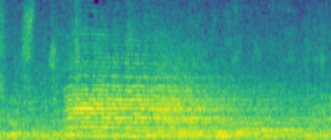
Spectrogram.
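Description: Arena crowd murmur, with a long, loud, high-pitched held call rising over it about half a second in and fading away before the end.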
